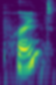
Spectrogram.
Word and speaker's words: Prynt: I believe it is called the print pocket but it is spelled like this PR ynt if it looks just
